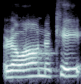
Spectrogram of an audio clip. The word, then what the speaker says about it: Roanoke: don't know how to say this word, it's Roanoke, and for cross-sector.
